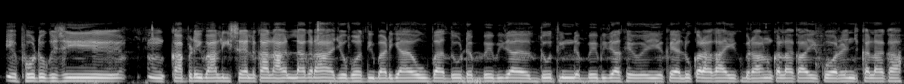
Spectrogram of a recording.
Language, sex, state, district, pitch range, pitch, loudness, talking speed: Hindi, male, Chhattisgarh, Kabirdham, 150-155 Hz, 150 Hz, -14 LUFS, 280 wpm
